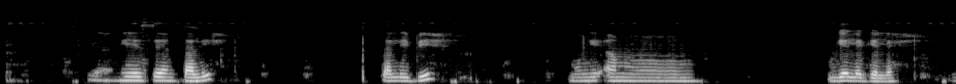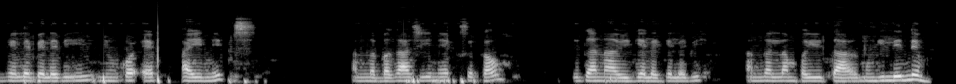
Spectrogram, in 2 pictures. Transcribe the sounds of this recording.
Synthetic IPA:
jaŋɛsɛntali | talibi | muŋɡiʔɐm | ɡɛlɛɡɛlɛɡɛlɛbɛlɛbiɲuŋkɔʔɛp̚ajnit | ɐmnɐbɐɡaːsjinɛk̚sikaw | diɡanawiɡɛlɛɡɛlɛbi | ɐmnɐlɐmpɐjutawmuŋɡilendem

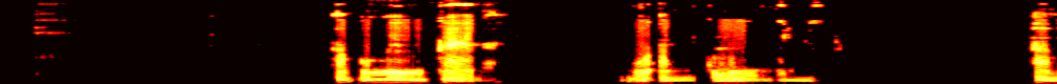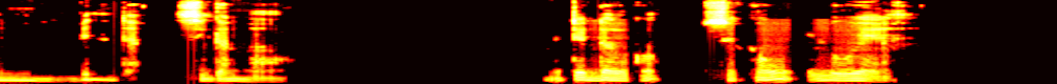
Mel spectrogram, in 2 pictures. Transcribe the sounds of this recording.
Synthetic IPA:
ʔaɓɔwɛwɔkaːjla | bɔʔamkɔlɔɡoɲːiːɗɔ | ʔambinda | siɡaŋːa̰ːwɔ | mitɛdalkɔ | sɛkawlɔwɛːɾ

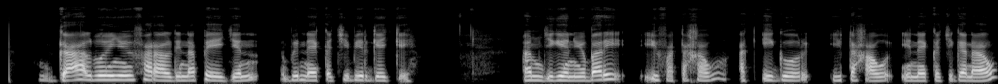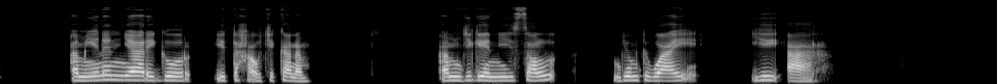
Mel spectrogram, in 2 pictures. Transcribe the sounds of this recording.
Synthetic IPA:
ɡaːlbəiɲufaɾaldinapeɟen | binɛkːɐcibiɾɡeɟ̚kḛ | ʔɐmɟiɡeːnjubɐɾijṵfɐtaxɐwɐkiɡoːɾ | jitaxɐwjḭnɛkːɐciɡɐnaːw | ʔɐmjinɛnɲaːɾiɡoːɾ | jḭtaxɐ̰wcikɐnɐm | ʔɐ̰mɟiɡenjisol | ɲɟumtiwaj | jiʔaːɾ

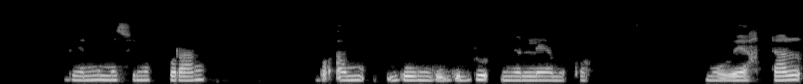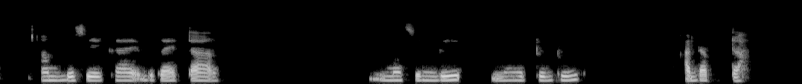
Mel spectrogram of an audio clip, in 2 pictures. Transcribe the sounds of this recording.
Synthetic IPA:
bɛnmɐsinukuɾaŋ | bṵʔɐm | buŋɡuɡudːuɲəlɛmkɔ | muwɛːxtal | ɐmbusikajbuka̰jtaːl | mɐsinbi | nutudu | ʔa̰dɐp̚ta

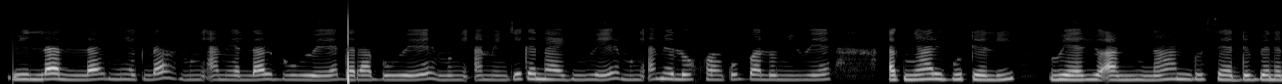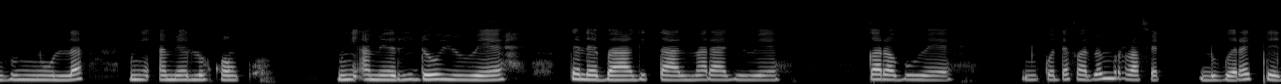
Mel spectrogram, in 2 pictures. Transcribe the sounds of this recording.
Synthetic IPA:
wilɐlːɐnɛklɐmuŋiʔɐmɛlɐlbuwɛːdɐɾabuwɛːmuŋiʔɐmɛɟɛɡɐnajjuwɛːmuŋiʔɐmɛluxɔŋkubɐlomjiwɛː | ɐk̚ɲaːɾibuteli | wɛːɾjuʔɐmnaːndusɛdəbɛnɐbuɲuːlːɐ | muŋiʔɐmeluxɔŋku̥ | muŋiʔɐmɛridojuwɛːh | tɛlɛbaɡitaːlmaɾaɟiwɛːh | kɐɾobuwɛːh | ɲukɔdɛfɐrbɛmurɐfɛt̚ | duɡuɾɛk̚tɛ

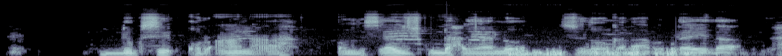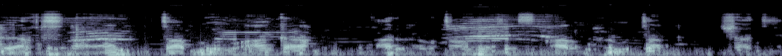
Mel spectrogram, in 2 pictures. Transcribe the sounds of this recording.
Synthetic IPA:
d̪ʊɡsɪqʊrʔa̰ːnɐ̰h | ɔːmɐsaːt͡ʃɪt͡ʃ̪kʰʊɖɛħjaːlɔsɪðɔːkʰɐlɛɑɾd̪ɛjðɐwɑħɑjɑχrsɐnaːjaːnkʰɪ̥t̪ʰaːb̚kʰɐqʊɡɔʔaːŋkʰɐɐhqɑːɾnwɔt̪ʰaːnɛssqɑːɾmʊħɑjwɐ̰t̪ʰaːn | ʃaːt̪ʰiː

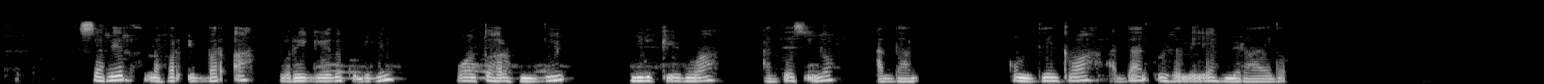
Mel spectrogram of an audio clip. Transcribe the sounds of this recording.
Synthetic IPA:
sɐriːrnɐfɐrʔɪbɐrɐh | wɐɾɛːɡɛːðɐkʰʊɖɪɣɪn | wɑːt̪ʰɔɦɐlkʰʊmd̪iːn | mɪðɪb̚kʰɛːðʊwɑː | ʕɑd̪ɛːsḭjɔ | ʕɑd̪aːn | kʰʊmɪd̪iːŋkʰɐwɑːʕɑ̰d̪aːnʊħɪ̰lɛ̰jɛmɪɾaːjðɔ

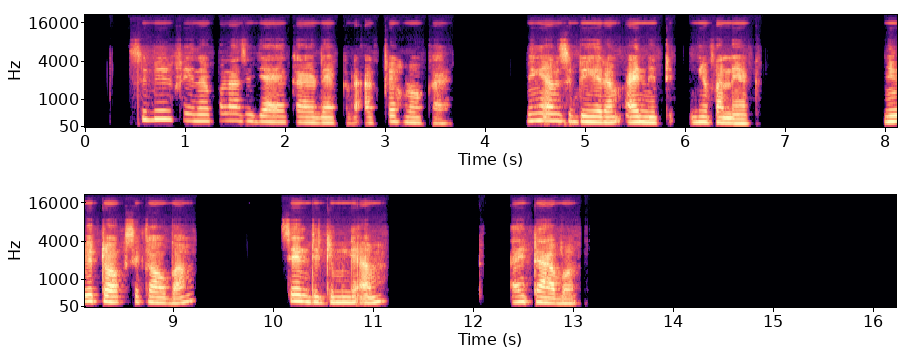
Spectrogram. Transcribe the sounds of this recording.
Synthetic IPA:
sibiːlfiːnapɐlaːs̬iɟaːjɐkajlɛkːəlɐ̰ʔɐk̚fɛxlɔkal | niŋiɐmsibiːɾɐmɐjnitɲifanɛːk | ɲiŋɡitɔːksikawbaŋ | sɛːndiɡimɡḭʔɐm | ɐjtaːbɔl

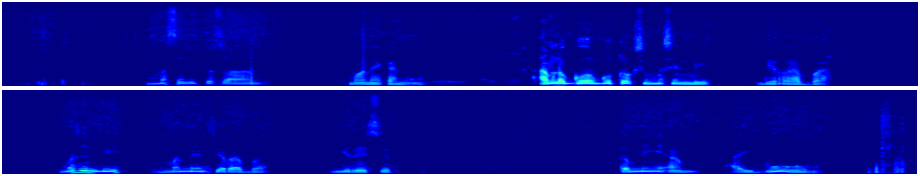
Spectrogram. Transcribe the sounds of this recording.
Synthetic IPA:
mɐsenitɐsan | mɔnɛkanḭ | ɐ̰mnɐɡɔɡutɔksimɐsinbi | diɾaba̰ | mɐs̬inbi | mɐnːensiɾabːa | diɾesət̚ | kɐmːiŋiʔɐm | a̰jbuwum

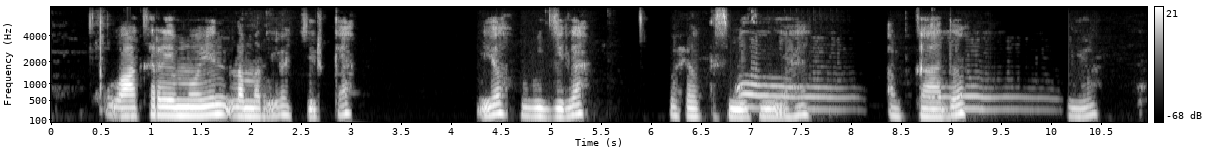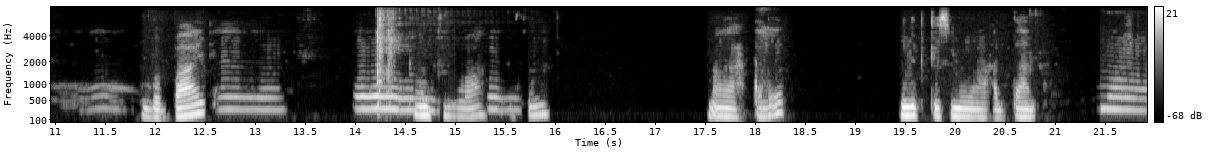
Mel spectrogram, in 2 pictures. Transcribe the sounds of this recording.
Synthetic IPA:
wɑːkʰɐɾɛːmɔːjɪnlɐmɐɾɪjɔt͡ʃɪrkʰɐ | ʔijɔwɪt͡ʃɪɣɐ | wʊħuːkɪsmɛjsɐnjɐ̰ɦɛj | ʔɐbkʰaːðɔ | ijɔ | bɐbaːj | kʰɐŋkʰɪwɑːkɪsn | mɐɣɑħkʰɐlɛ | mɪðɪd̪kʰisnɐwɑːʕɑd̪aːnɐ

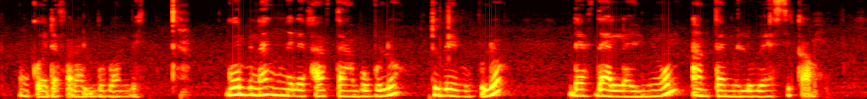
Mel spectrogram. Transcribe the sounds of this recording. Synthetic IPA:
muŋkɔjdɛfa̰ɾalmbubambɛ | ɡoɾbinakmuŋɡɐdɛfhaftaːmbubulo | tubebubulo | dɛfdalːajuɲuːmamtamiluwɛsika̰w

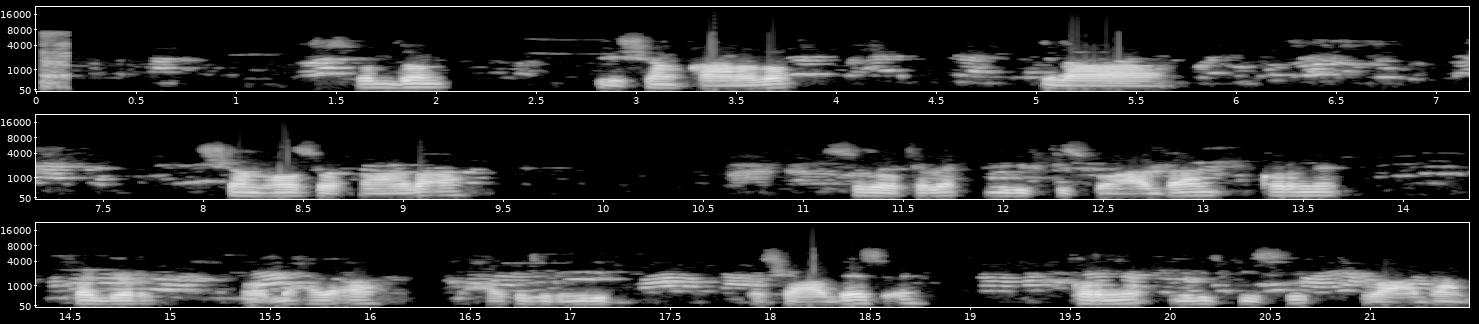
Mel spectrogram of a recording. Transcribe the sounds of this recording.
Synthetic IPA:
sɔd̪ːɔn | iːʃɐnqɑːnɐðɔ | ɪlaː | ʃɐnɦɔːsɔːqɑːnɐðɐʔɐh | sɪðɔːkʰɐlɛmɪðɪɡ̚kʰiːswɑːʕɑd̪aːnkʰɔrnɛ | fɐɡɐrɔːɖɑħðɛ̰ʔɐh | wɑħɑːkʰʊt͡ʃɪɾɛmɪðɪb̚wɔʃɑʕɑdɛːsɛh | kʰɔrnɛmɪðɪɡkʰiːsiwɑːʕɑ̰d̪aːn

